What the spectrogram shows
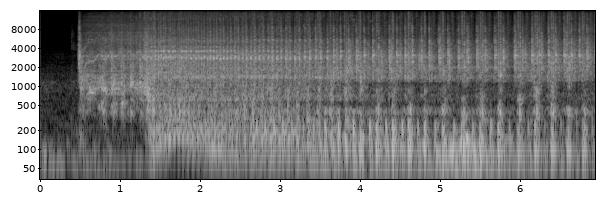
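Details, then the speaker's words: Cheap Mercedes ML63, battery dead after sitting about three months, jump-started cold: cranks and catches, then a rough, steady knock of two or three beats a second over the idle; previous owner claimed a blown engine, bent rod feared, unconfirmed. "about as bad as of a sound that you can get that sounds healthy I sound like bottom in but well the the previous owner telling us that add a blo engine might be right so take a listen to this knock"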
